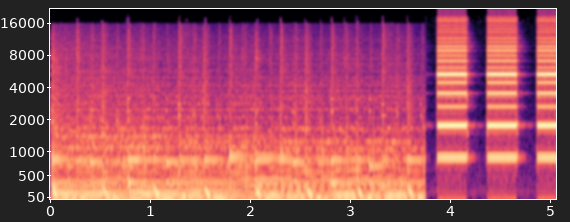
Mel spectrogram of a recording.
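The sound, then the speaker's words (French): Music plays for a few seconds, then an alarm clock rings loudly in three sharp, piercing electronic bursts separated by brief silences, waking a 23-year-old nurse at 5:30 a.m. “5h30, déjà l'heure du réveil pour Julie, infirmière de 23 ans.”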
